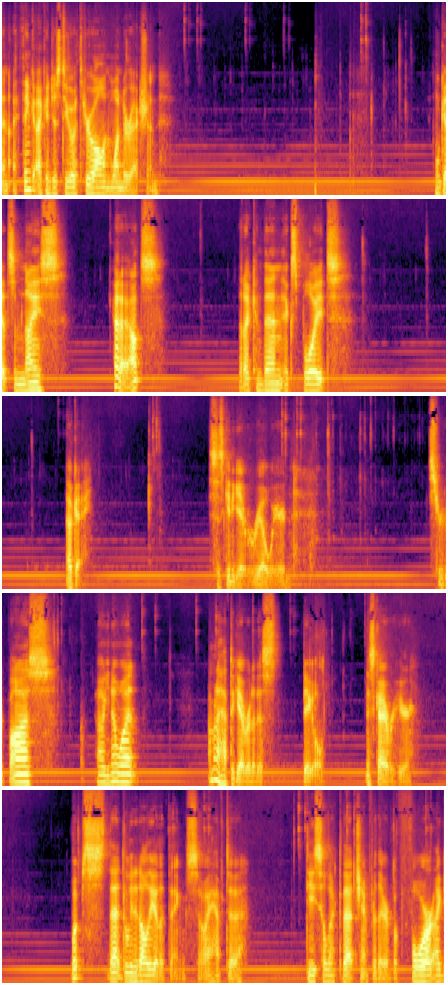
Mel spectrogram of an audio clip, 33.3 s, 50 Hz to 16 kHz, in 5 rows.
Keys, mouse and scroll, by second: 1.0 middle click, 2.7 click, 3.6 click, 5.4 click, 5.7-14.0 middle drag, 14.1 click, 15.5 right click, 17.5 click, 18.0-20.0 typing, 22.1 click, 22.9 click, 23.7 click, 25.4 Return, 27.8 ctrl+z, 29.1 click, 31.1 click, 31.8 right click, 33.0 click.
